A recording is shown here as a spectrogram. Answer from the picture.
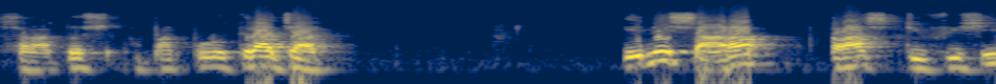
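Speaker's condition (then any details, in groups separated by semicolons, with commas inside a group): No condition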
